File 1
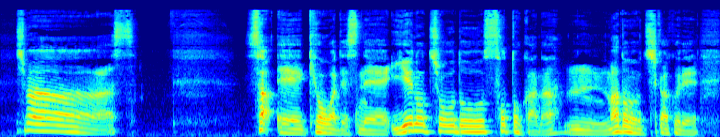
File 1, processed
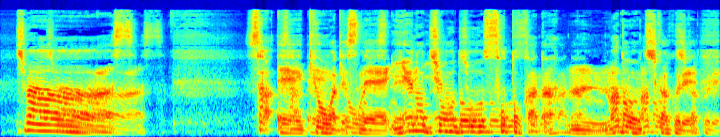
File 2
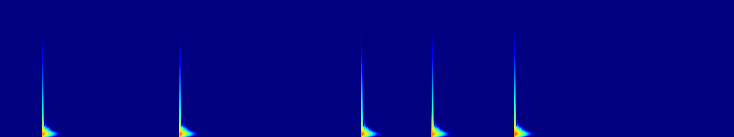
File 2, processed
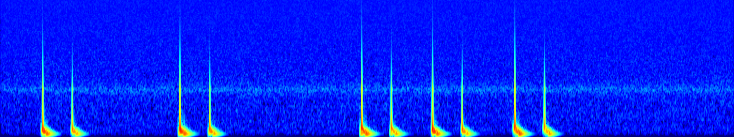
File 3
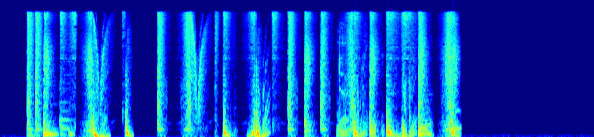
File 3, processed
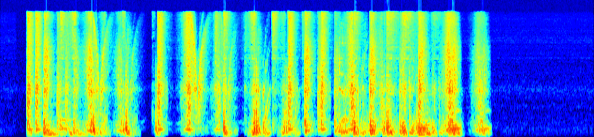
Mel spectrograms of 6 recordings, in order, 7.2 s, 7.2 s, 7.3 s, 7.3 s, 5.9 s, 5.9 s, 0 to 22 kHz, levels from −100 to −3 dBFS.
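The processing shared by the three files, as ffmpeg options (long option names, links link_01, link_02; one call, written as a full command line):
ffmpeg -i in.wav -filter_complex "[0:a]afftfilt=real='re*lt(hypot(re,im),0.158)':imag='im*lt(hypot(re,im),0.158)':win_size=1024:overlap=0.75,highpass=frequency=120:width=0.5412,highpass=frequency=120:width=1.3066,equalizer=frequency=1500:width_type=o:width=0.32:gain=8.5,asplit=2[link_01][link_02];[link_02]adelay=297.4,volume=-8dB,highshelf=frequency=4000:gain=-6.69[link_03];[link_01][link_03]amix=inputs=2:normalize=0,alimiter=level_in=26dB:limit=-1dB:release=50:level=0:latency=1,volume=-2.5dB" out.wav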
